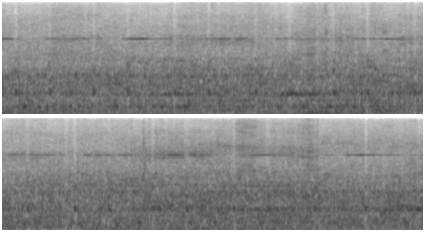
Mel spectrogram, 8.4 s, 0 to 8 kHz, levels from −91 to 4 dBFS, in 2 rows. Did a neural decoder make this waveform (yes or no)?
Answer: no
